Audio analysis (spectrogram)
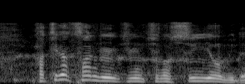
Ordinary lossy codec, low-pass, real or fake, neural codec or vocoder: AAC, 32 kbps; 7.2 kHz; fake; codec, 16 kHz, 4 kbps, FunCodec, trained on LibriTTS, 50 frames a second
